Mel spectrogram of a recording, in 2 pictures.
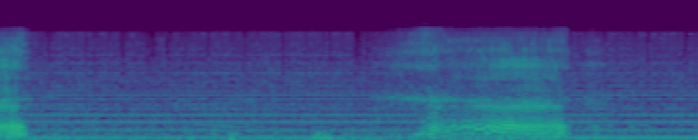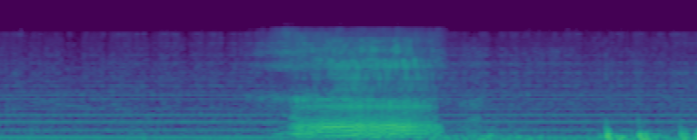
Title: dad snoring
